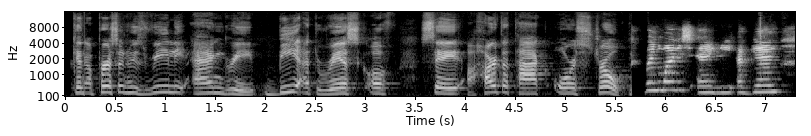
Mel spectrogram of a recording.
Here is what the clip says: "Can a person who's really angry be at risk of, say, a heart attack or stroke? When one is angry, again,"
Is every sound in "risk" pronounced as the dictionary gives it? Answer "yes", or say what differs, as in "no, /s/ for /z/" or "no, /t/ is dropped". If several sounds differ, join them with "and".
yes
